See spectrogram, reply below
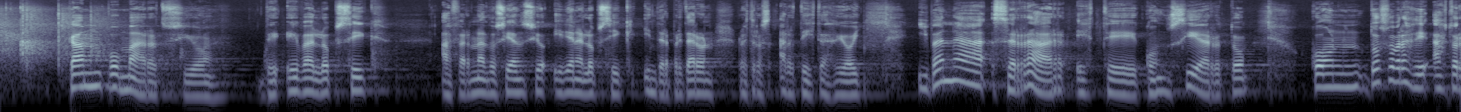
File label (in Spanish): locutora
